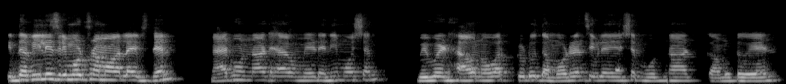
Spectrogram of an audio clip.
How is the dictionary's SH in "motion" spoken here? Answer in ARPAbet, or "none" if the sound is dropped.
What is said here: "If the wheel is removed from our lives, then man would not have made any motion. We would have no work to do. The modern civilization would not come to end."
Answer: SH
